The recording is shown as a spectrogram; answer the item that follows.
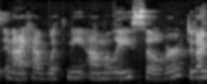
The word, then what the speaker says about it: Amalie Silver: off my books and I have with me Amal silver did I pronounce it right yes you did y author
